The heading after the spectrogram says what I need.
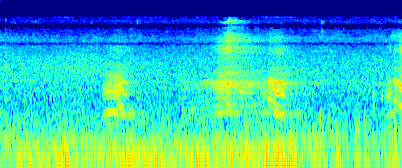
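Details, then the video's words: Honking geese in a chase at SIUE, Illinois, giving short nasal honks with stacked harmonics near one second and again around two to three seconds, against constant low-pitched rumbling noise. "Geese honking and chasing!"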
